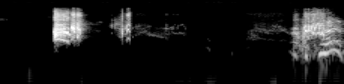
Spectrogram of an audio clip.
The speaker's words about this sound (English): Here are the sound of fighting raccoons.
